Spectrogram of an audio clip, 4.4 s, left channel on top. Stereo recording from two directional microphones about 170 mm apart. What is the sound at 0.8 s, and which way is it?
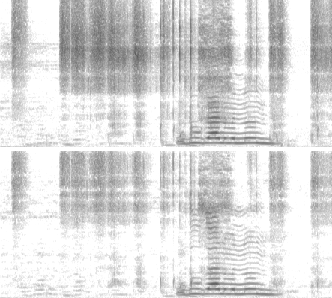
Rattle, 25° left (ahead or behind).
